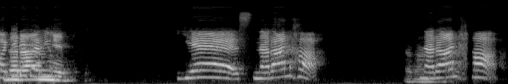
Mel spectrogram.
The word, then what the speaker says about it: naranja: Naranja. No. What did I tell you? Yes, naranja. Naranja. Remember the J is like an H.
